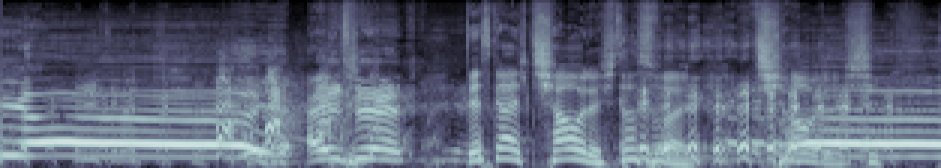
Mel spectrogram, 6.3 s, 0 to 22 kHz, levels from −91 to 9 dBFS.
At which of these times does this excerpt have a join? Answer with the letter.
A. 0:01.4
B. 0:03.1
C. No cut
B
